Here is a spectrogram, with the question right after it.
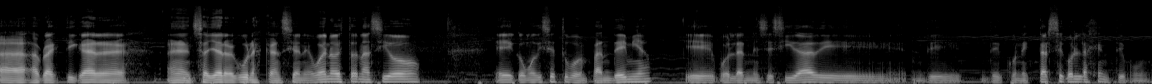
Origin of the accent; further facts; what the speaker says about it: Valparaíso, Chile; born there; nacimos en Valparaíso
